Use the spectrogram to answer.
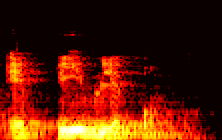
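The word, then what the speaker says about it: ἐπιβλέπω: Esto es del Strong griego 1914 y se pronuncia epíblepo.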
